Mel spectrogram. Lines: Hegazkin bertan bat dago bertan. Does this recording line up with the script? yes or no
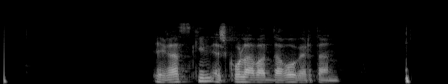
no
